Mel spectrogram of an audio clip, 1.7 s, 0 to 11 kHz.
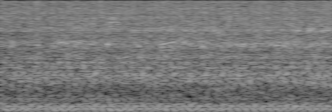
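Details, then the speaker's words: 2012–13 Chevrolet Colorado diesel showing occasional white smoke, stumbling, shaking, knocking and poor acceleration, with injector fault codes on all four cylinders (cylinder 2 flagged): a deep, uneven, lumpy idle. Faulty injectors suspected for the rough running. "วันนี้สตาร์ทขึ้นมานะครับมีควันขาวบางครั้งเครื่องยนต์สะดุดสั่นนะครับแล้วก็เขกด้วยบางครั้งก็เร่งไม่ขึ้นนะ"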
